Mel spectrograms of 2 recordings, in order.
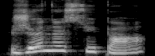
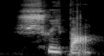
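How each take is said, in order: First: All four syllables are said in full. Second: Je fuses into sh, leaving two syllables. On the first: "the original four" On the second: "can also be pronounced as sh"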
